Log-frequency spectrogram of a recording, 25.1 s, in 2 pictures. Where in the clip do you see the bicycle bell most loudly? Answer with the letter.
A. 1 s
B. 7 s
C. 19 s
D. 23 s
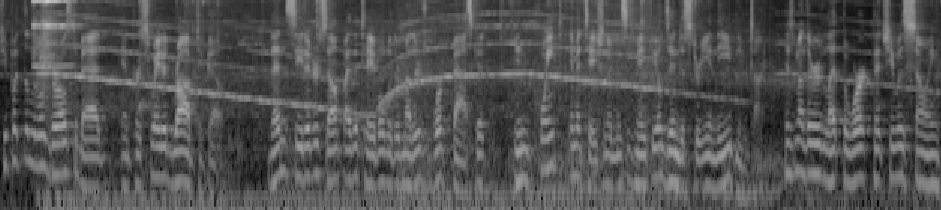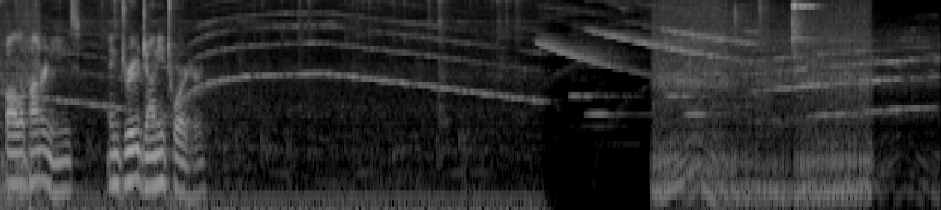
A.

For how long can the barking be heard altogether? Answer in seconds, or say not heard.
not heard.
